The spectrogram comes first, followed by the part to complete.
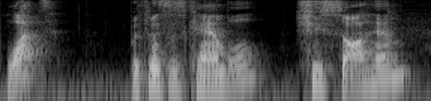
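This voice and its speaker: A man's voice: on the high side, animated, a little slow, fairly bright tone, breathy edge, full character voice. A man playing a skeptical, worrying young roommate in an audio drama, with a dry, exasperated manner. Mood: alarmed, exasperated.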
